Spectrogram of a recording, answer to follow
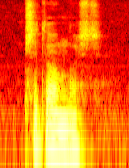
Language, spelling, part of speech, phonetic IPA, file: Polish, przytomność, noun, [pʃɨˈtɔ̃mnɔɕt͡ɕ], LL-Q809 (pol)-przytomność.wav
